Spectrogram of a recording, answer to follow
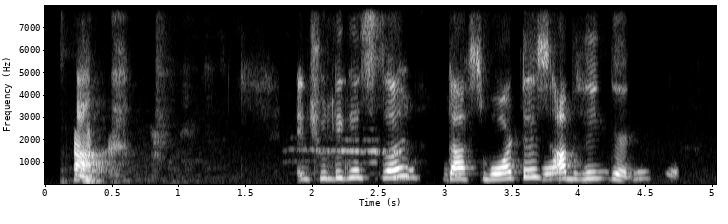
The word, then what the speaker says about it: Tag: So, if you have Bad, But genau. So that becomes Bat. And if you have here Tag. Tag, this becomes Tak.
